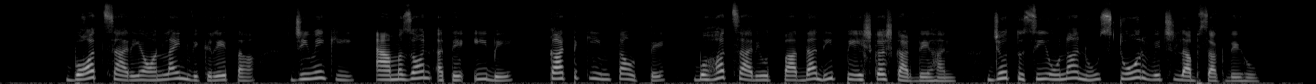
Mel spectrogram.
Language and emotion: Punjabi, neutral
